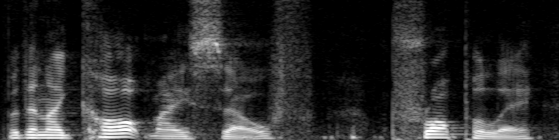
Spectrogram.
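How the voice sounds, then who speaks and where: A man's voice: mid-range voice, big pitch swings, a little slow. A man hosting a talk show, speaking earnestly and motivationally as a salon owner, repeating his key points. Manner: earnest, repetitive, motivational, with frequent fillers. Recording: long hall reverb.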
